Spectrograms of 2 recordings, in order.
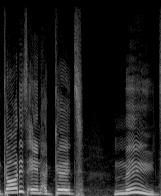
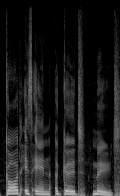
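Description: First: Louder, with more force; say it again louder. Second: Said in the usual way. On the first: Shown as a demonstration. Preacher urging the church to repeat it louder. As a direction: declare it louder to the room. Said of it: "Say it again". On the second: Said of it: "Tell your neighbor".

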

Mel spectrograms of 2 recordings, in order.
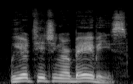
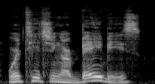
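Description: First: "are" said in full and stressed. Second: Said in the usual way. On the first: Real, not acted. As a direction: lean firmly on the word "are". Restates line, stressing are.

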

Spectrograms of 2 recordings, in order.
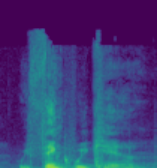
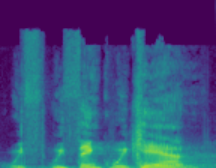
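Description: First: Said in the usual way. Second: High, loud mad villain voice; unhinged villain. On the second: Pretend. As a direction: gloat like a crazed supervillain. Mock villain boast, sermon joke.

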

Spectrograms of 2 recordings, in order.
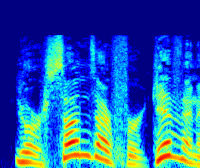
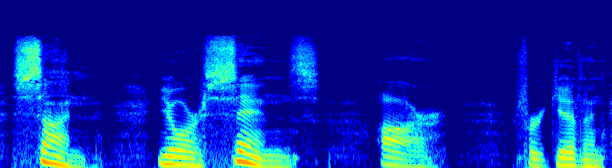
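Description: First: Louder, proclaiming the forgiveness; emphatic pronouncement. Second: Softer, hushed words of forgiveness; soft pronouncement. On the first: Jesus proclaims forgiveness before the teachers, loud and emphatic. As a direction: declare it out loud to the crowd. Jesus's words restated as trigger. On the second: Jesus quietly forgives the paralyzed man, soft and gentle. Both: Acted.

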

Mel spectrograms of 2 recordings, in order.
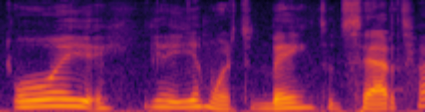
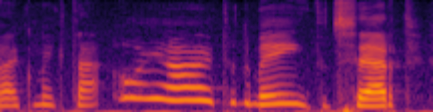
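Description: First: Said in the usual way. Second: Put-on high, sweet girlfriend reply, much higher pitched. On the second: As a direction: play the girlfriend answering in a high voice.

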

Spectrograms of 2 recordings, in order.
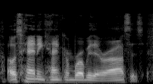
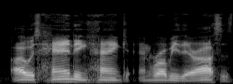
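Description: First: Quick, run-together delivery of the line; fluent retake. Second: Deliberate, with HANDING picked out; careful retake. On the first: Alice telling the sheriff, quick and fluent. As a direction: rattle off "handing Hank and Robbie" smoothly. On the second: Alice telling the sheriff, careful and measured. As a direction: take "handing Hank and Robbie" word by word. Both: Acted.

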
